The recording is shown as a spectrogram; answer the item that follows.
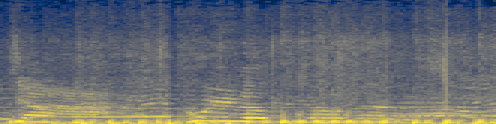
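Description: Live rock band playing, with drums and electric guitars under a singer's voice that slides between held notes.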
